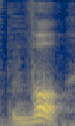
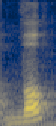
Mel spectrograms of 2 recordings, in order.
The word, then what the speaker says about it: wo: Wo, alargas la W. Wo, no vo, como os he puesto ahí, simplemente para que lo pronunciéis.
